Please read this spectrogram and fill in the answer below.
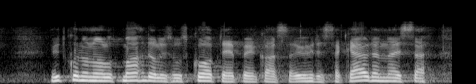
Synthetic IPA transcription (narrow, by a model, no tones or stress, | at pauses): nyt̪kunonolːut̪mɑhdolːisuːskoːt̪eːpeːŋkɑnsːɑyhdesːækæydænːæjsːæ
